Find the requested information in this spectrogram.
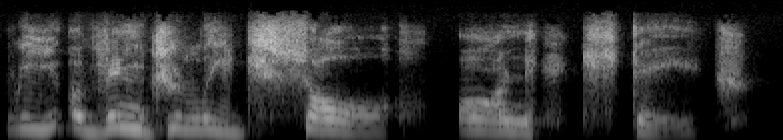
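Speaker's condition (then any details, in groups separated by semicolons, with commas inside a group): Cerebral palsy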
